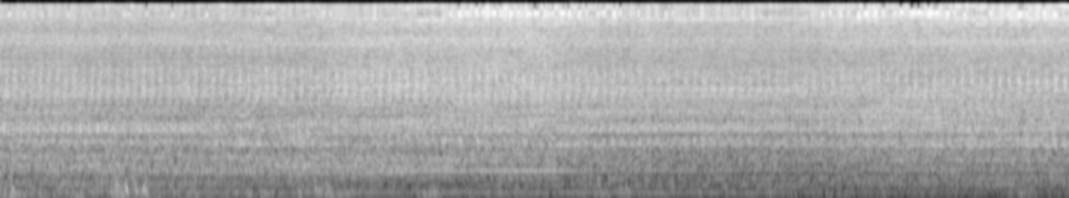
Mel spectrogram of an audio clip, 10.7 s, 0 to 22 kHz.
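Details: Hyundai/Kia G4NA engine at cold idle: light, fast, uneven ticking knock over a hissy background that fades as the engine warms; cause unknown, owner is seeking advice.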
